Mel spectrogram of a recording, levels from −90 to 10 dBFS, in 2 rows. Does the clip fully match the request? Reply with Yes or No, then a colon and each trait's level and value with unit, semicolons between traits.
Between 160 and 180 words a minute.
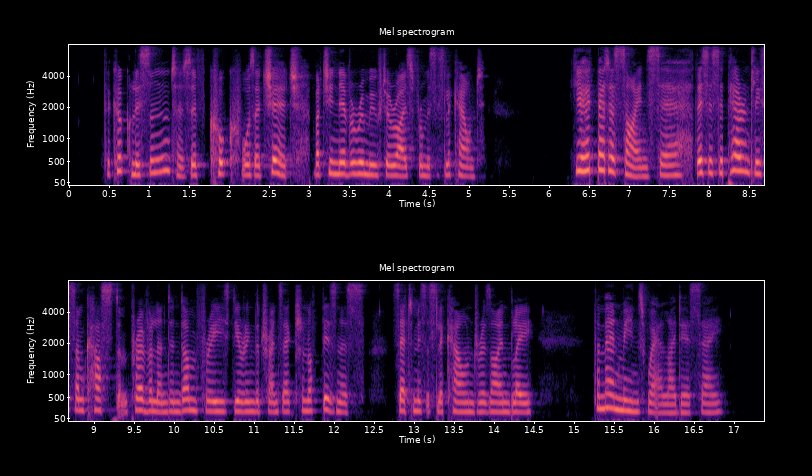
Yes: average, 165 wpm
